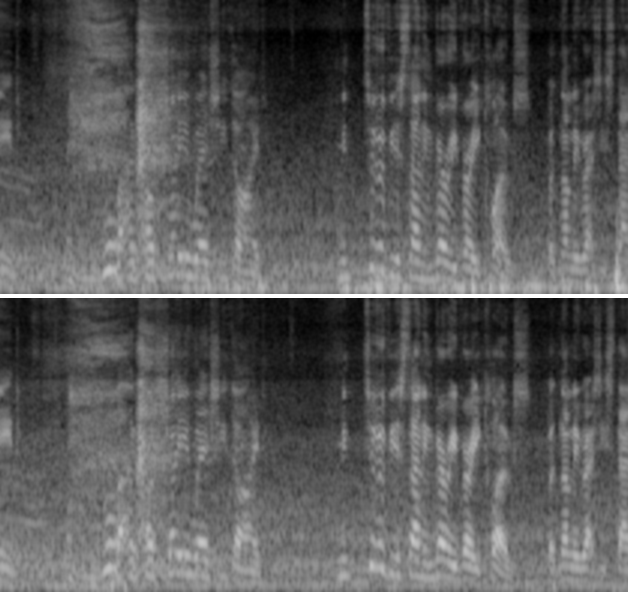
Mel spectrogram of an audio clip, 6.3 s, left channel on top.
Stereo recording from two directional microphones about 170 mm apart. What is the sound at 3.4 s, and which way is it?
Speech, 20° left (ahead or behind).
